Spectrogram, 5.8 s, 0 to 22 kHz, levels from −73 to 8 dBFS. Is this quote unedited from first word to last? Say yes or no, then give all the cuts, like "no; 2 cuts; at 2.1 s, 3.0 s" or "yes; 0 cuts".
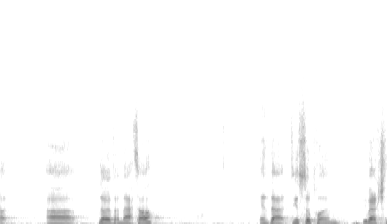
no; 2 cuts; at 1.5 s, 4.0 s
